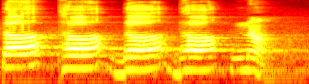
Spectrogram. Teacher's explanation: त, थ, द, ध, न का उच्चारण करते समय हमारी जिह्वा हमारे ऊपर वाले दांतों को छूती है। त, थ, द, ध, न हमारे दांतों को, त, थ, द, ध, न इन 5 व्यंजनों का उच्चारण, त, थ, द, ध, न इन 5 व्यंजनों का उच्चारण करते समय जिह्वा हमारे दांतों को छूती है, अतः ये दंतव्य व्यंजन कहलाते हैं।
